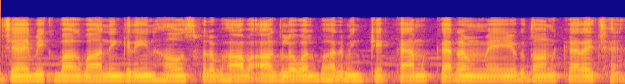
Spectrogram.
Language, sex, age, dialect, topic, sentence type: Maithili, male, 18-24, Eastern / Thethi, agriculture, statement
